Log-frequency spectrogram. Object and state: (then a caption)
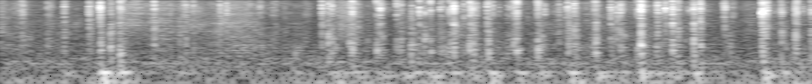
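Plastic laptop keyboard. Both hands type continuously with their fingertips on the plastic chiclet keys of an Acer laptop keyboard. A rapid stream of short, dry taps and clicks with bright edges and a low thudding body pauses briefly near the one-second mark, then resumes denser and louder.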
